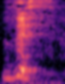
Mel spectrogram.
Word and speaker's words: this: اول حاجه قبل ما اقرا الستوري انا هعرفكم بالكلمه ديت، الكلمه دي اسمها this، التي اتش بتتنطق كانها حرف الزا، زا صوت حرف الزين، والكلمه ديت يا اولاد هي اسم اشاره.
